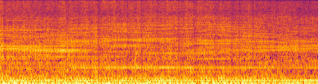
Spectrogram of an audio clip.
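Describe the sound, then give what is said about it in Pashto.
Steady machine drone from a woodworking machine cutting wood for doors in a carpentry workshop: loud, unbroken hum with a constant low tone and broad noise, holding level without pauses throughout. “دا هم د نجارۍ یو فابریکه ده چې په کې په ماشین لرګي رکیږي او د دروازو جوړولو لپاره برابروي.”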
